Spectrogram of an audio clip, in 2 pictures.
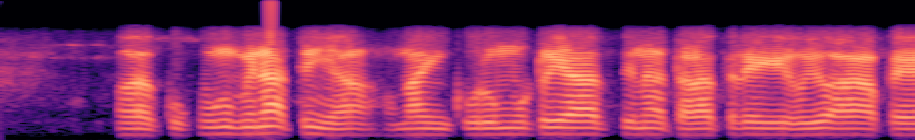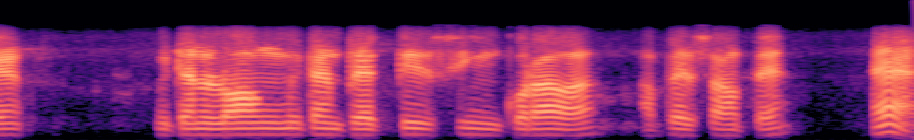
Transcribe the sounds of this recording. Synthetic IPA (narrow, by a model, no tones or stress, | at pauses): kuk̚uŋminaʔt̪iɲaɔnaiɲkuɾumuʈəjaɾt̪inaʔt̪aɽat̪ɛɾɛɦujɔʔaːpɛ | mit̪̚ʈanlɔŋmit̪̚ʈanpɾɛk̚ʈisiŋkɔɾawaː | pɛsawt̪ɛ | ɛ̃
